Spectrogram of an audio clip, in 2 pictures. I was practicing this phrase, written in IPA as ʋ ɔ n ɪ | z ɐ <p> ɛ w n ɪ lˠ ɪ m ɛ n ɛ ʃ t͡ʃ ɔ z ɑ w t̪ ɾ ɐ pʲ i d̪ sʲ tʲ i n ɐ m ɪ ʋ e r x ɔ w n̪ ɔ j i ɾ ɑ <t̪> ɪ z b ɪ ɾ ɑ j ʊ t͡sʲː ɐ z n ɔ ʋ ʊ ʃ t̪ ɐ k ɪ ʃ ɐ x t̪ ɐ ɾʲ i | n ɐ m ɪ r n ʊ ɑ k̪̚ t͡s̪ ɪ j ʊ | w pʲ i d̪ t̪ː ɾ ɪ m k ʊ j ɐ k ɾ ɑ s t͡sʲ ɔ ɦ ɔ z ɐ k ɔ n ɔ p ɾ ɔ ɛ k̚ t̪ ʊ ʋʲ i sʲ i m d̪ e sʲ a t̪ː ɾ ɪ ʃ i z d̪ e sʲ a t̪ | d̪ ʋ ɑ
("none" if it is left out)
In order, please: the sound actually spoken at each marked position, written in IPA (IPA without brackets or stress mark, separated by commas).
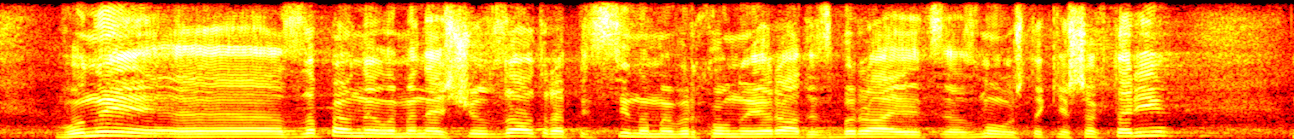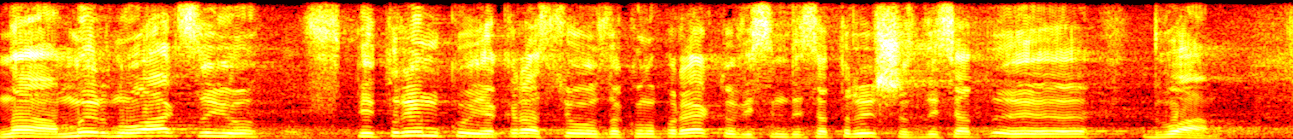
p, d̪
